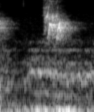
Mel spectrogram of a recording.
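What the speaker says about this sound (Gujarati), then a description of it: "ચકલા જો પાણી પીવી" A sparrow chirps once, faint and brief, through a quiet outdoor background while it comes to drink water.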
